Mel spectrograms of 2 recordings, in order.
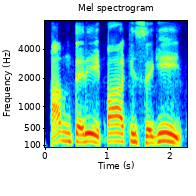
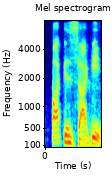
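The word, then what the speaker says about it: پاکیزگی: দেখুন লেখা রয়েছে আল্লাহ পাকি জেগি পাকি জেগি কাকরার করতে হে অনেকে রয়েছেন যারা বলেন পাকি জাগি আসলে পাকি জাগি না উচ্চারণ হবে পাকি জেগি মানে জে এর নিচে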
